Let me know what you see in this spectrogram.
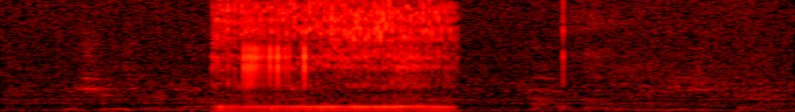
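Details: Snoring: one loud, buzzing, vibrating snore lasting about a second, with soft breathing noise around it.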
